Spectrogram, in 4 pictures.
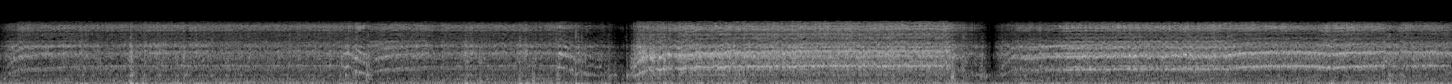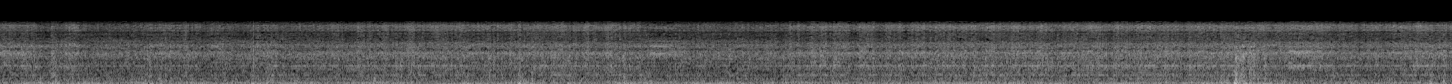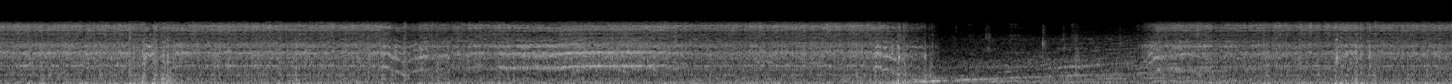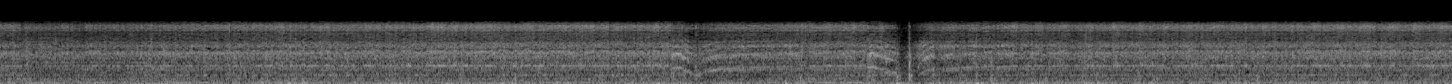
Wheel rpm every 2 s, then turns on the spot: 120, 230, 210, 130, 210, 150, 220, 230, 230, 230, 230, 230, 230, 230, 230, 230, 210, 210, 230, 60, 70, 230, 230, 230, 230, 200, 170, 230, 230.
none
